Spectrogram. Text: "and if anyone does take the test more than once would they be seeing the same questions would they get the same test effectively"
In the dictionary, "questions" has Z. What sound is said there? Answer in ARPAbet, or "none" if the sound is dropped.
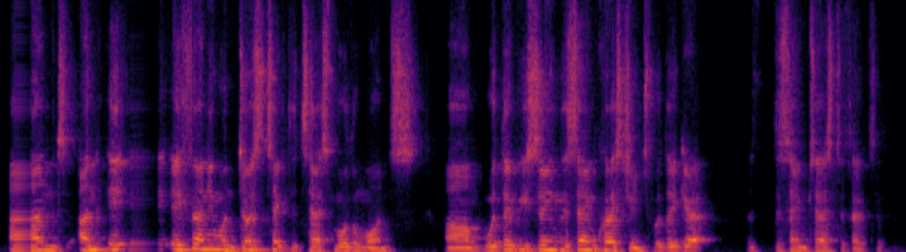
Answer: Z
